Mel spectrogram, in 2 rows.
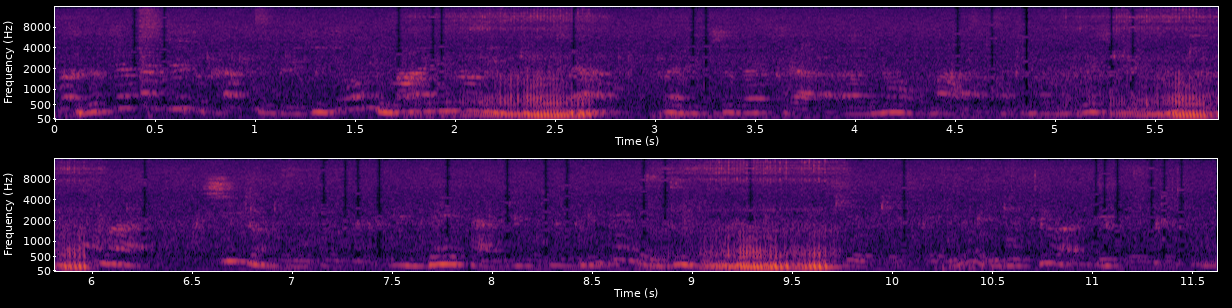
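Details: Sleeping Shiba Inu recorded around 13–14 August 2019: deep, raspy snores swell about every three and a half seconds, separated by quieter throaty murmurs.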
